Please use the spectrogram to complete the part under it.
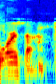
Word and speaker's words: Forza: Forza.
